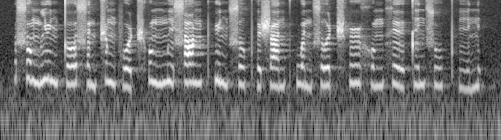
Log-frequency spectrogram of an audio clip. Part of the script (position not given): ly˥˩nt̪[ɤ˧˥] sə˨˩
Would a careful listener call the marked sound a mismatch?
no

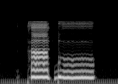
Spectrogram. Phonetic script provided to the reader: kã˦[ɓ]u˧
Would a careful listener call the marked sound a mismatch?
no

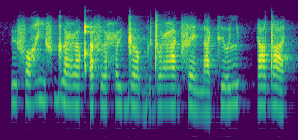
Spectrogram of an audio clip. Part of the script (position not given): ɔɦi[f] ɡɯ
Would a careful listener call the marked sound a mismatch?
no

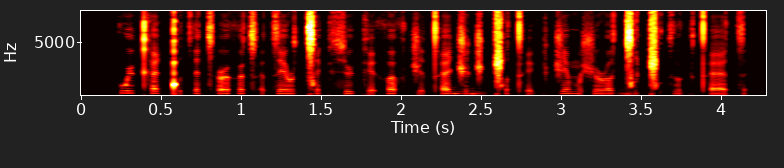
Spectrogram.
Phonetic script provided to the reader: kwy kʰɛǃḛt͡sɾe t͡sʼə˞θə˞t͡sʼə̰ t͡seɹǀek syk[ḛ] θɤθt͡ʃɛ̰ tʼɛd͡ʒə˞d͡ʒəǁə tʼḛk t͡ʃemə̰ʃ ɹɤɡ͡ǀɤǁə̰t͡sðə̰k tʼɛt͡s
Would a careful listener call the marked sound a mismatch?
no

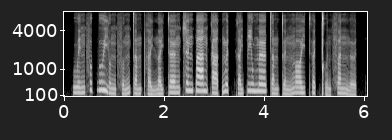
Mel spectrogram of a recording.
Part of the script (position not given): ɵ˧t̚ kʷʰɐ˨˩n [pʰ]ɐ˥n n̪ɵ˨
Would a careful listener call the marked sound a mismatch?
yes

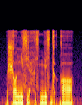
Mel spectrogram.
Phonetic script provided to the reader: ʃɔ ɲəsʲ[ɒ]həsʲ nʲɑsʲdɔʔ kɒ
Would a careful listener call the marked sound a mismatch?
yes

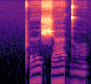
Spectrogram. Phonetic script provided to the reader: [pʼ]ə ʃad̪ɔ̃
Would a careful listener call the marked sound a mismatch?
no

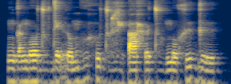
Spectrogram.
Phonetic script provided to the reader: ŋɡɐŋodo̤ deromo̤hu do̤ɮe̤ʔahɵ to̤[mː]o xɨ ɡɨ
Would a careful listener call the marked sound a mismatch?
yes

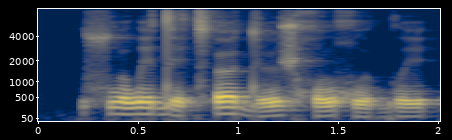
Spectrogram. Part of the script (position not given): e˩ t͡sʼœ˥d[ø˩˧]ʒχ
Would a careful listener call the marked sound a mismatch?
no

